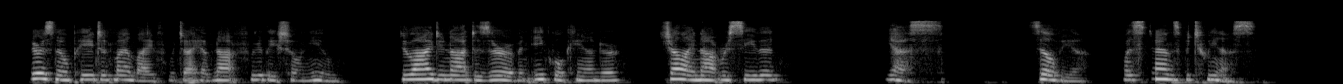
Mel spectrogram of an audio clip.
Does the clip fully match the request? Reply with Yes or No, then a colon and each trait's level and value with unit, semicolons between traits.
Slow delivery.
No: average, 145 wpm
